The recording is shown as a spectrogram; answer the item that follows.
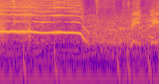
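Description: A person's long shrill scream of celebration, held on one high pitch and then dropping off and breaking about two-thirds of the way through. Steady low thumps sound underneath, about three a second.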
